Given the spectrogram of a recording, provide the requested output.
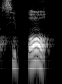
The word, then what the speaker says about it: cipó: é oxítona ou seja sílaba tônica recai sobre a última sílaba jacaré é uma oxítona Professor beleza mannia é uma oxítona é não Mania paroxítona Cipó Cipó é oxítona mas não pode ser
